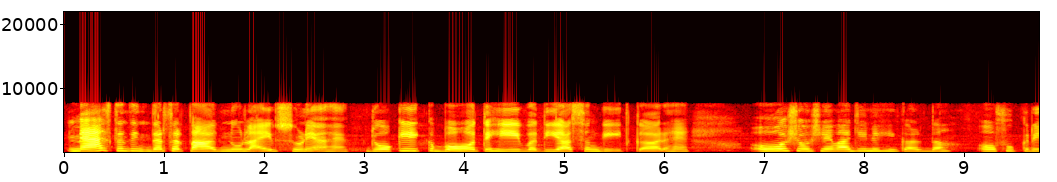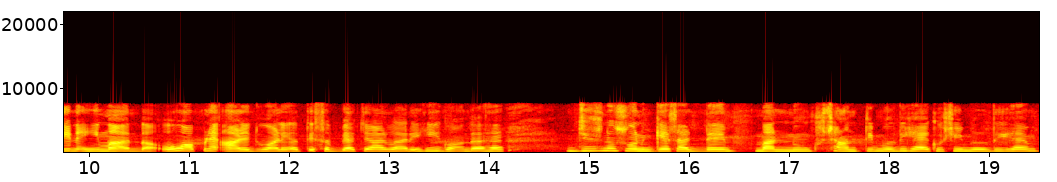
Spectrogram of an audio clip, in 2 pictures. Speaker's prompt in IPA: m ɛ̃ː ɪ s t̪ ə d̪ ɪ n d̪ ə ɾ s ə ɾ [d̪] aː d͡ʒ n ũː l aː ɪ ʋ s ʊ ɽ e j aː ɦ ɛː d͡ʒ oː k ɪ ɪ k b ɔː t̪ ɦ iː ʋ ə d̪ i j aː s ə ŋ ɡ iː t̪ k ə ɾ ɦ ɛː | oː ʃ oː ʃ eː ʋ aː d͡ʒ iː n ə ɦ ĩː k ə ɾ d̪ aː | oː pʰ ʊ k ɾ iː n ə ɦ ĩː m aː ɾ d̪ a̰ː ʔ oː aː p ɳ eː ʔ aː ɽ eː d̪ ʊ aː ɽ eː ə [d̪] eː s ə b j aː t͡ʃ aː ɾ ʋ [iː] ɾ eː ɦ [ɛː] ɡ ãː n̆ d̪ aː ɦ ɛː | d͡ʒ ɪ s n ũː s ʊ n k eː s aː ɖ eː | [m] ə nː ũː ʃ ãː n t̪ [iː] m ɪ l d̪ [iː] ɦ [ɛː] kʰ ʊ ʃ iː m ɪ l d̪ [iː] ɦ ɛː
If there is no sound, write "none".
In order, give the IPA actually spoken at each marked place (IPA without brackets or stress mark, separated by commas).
t̪, t̪, aː, iː, m, iː, iː, ɛː, iː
